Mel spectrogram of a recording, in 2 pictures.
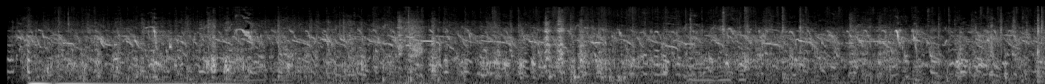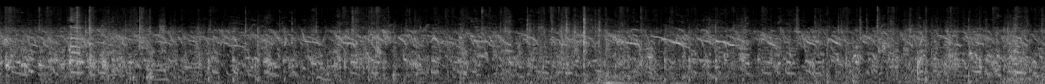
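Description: Many chickens cluck and chirp busily close by.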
